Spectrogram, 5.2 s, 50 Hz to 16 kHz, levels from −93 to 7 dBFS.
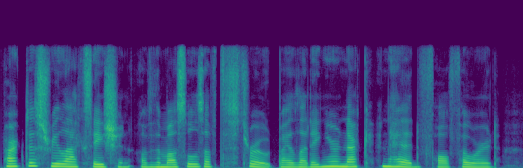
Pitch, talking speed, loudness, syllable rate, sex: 215 Hz, 185 wpm, -18 LUFS, 4.9 syllables/s, female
